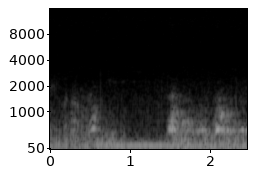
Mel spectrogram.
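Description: Several newly arrived dogs of various breeds, mainly German Shepherds with Labradors and Chesapeake Bays, bark in the quarantine kennels of a guide dog school for the blind: a scatter of overlapping barks and yelps over a steady low hum, growing a little louder toward the end.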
